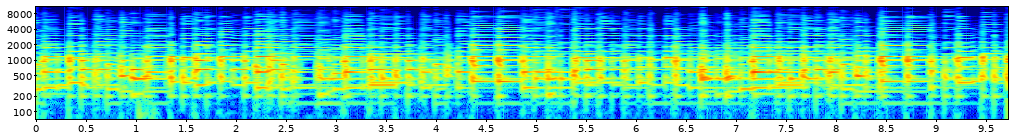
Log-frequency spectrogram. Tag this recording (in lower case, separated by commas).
music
